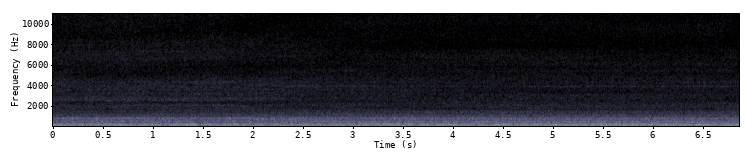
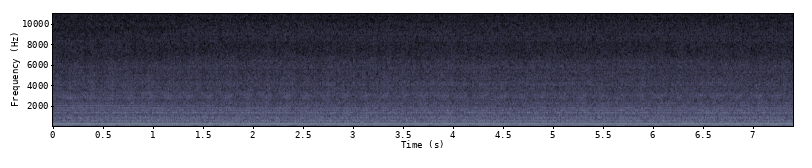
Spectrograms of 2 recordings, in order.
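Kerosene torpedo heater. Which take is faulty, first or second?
second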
